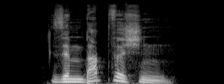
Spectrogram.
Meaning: inflection of simbabwisch: 1. strong genitive masculine/neuter singular 2. weak/mixed genitive/dative all-gender singular 3. strong/weak/mixed accusative masculine singular 4. strong dative plural
- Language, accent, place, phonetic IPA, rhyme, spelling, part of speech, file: German, Germany, Berlin, [zɪmˈbapvɪʃn̩], -apvɪʃn̩, simbabwischen, adjective, De-simbabwischen.ogg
